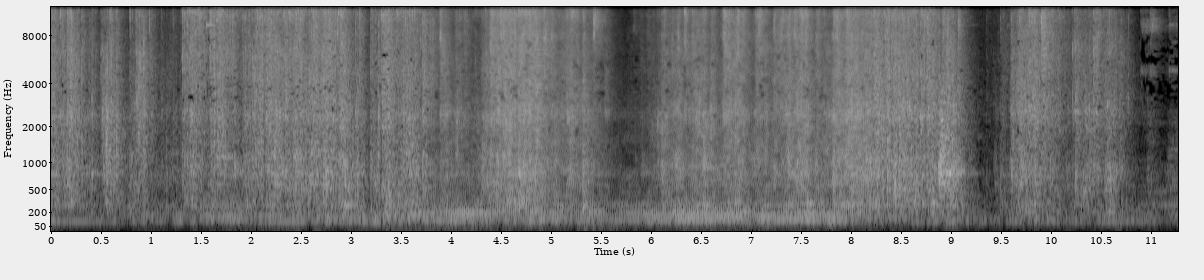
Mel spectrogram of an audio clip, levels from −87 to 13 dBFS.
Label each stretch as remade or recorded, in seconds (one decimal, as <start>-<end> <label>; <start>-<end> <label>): 0.0-3.8 recorded; 3.8-8.2 remade; 8.2-11.3 recorded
